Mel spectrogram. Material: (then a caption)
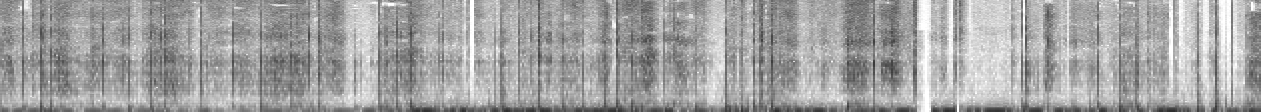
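Paper, cardboard. Long acrylic nail tips rapidly tap a small pink spiral memo notebook with a cardboard cover while it is held up. The result is a dense run of short, dry, papery clicks with a strong low thump, pausing only briefly before resuming.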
